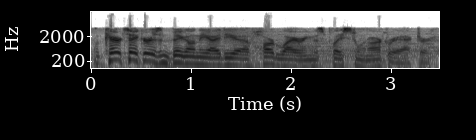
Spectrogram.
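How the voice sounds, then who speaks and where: Guy doing a cocky american superhero inventor for a video game, swoopy sarcastic delivery, music playing loud behind him. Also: mid-range voice, very animated, fast talker, phone-quality sound, natural voice. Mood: wry. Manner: glib, sarcastic quipping. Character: cocky, wisecracking male tech genius superhero inventor. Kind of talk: scripted video game voice acting.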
